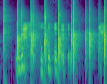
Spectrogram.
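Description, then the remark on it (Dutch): Sharp, bright hand claps ring out in a loose, uneven rhythm, about eight in two seconds, mixed with voices calling out and chattering over them. “Niet normaal, man. Applaus.”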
